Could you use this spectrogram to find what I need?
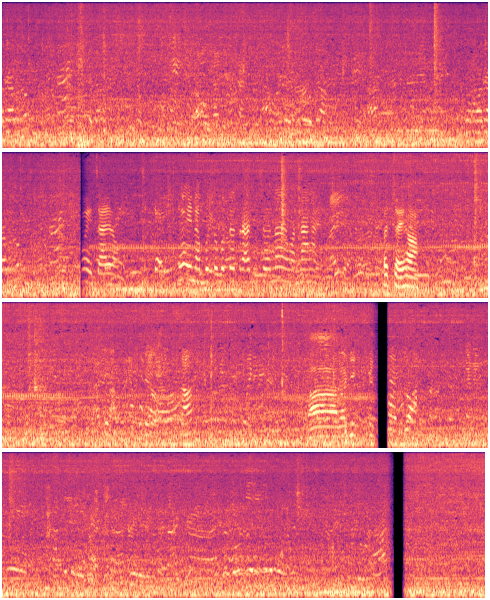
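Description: A crowd of men and women chatter all around, outdoors.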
